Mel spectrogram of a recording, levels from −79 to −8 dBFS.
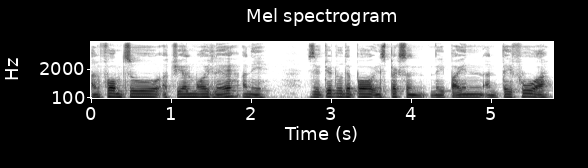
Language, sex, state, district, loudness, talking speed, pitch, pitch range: Mizo, male, Mizoram, Aizawl, -17 LUFS, 185 wpm, 110 Hz, 100-120 Hz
